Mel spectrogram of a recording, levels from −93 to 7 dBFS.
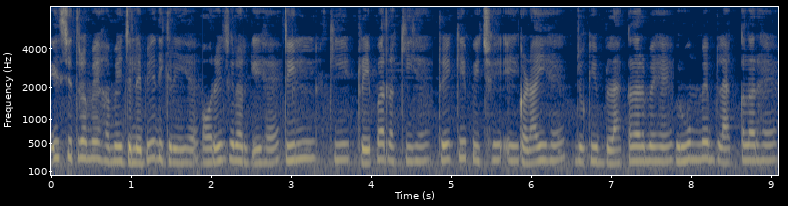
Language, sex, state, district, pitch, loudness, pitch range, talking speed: Hindi, female, Bihar, Jamui, 225 Hz, -32 LUFS, 215-240 Hz, 230 wpm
